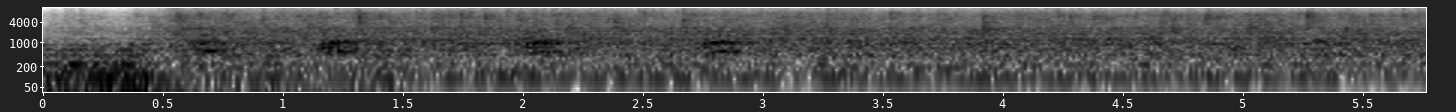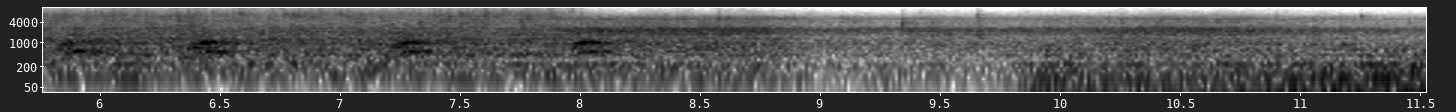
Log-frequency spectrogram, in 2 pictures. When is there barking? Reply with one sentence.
You can hear the barking from 0.6 to 3.0 s and from 5.8 to 8.2 s.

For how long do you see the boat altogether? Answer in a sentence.
You can hear the boat for 3 seconds altogether.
